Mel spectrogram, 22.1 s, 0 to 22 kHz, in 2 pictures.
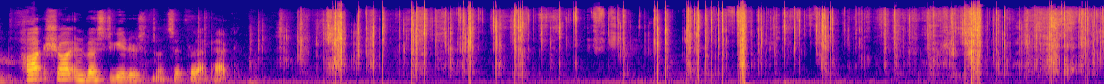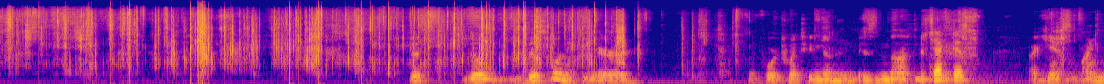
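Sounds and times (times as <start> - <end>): foil wrapper tearing and crinkling: 2.6 - 18.5.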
